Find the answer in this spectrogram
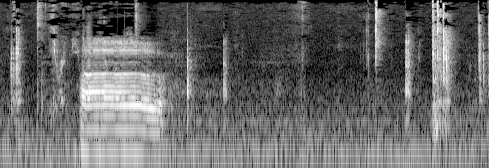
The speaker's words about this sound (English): Trying to do something cool with dice.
